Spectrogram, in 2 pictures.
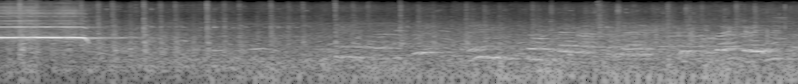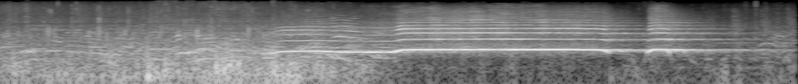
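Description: A steam locomotive whistle blows loud and long, several times.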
